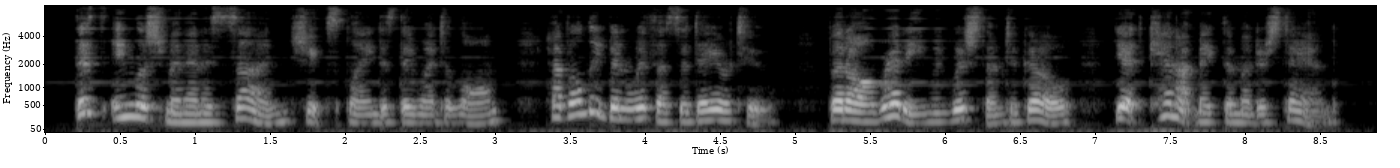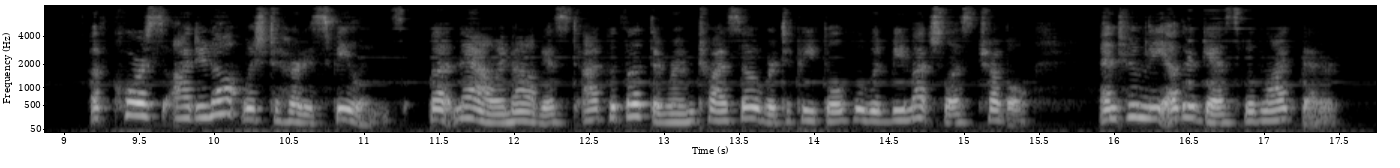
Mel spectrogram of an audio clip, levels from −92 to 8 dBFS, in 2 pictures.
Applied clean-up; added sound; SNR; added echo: neural mask model DeepFilterNet 3.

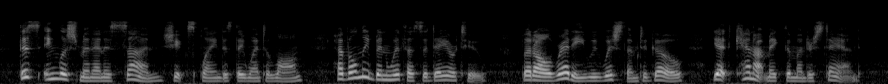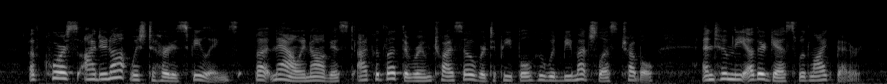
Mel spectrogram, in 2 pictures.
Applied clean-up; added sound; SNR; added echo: none; none; none; none.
